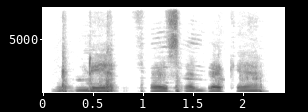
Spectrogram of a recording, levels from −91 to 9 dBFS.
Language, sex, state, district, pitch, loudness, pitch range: Maithili, male, Bihar, Saharsa, 110 Hz, -34 LUFS, 105-115 Hz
